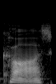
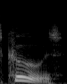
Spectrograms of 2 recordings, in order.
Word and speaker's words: Coos: at that Coos Canyon it's not cost Canyon that's Coos I wonder how many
